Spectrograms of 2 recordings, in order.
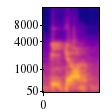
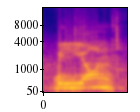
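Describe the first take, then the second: First: Said in the usual way. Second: "billón" said bil-lion, with a clear L; German "billón", double L as L; German pronunciation. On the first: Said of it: "que sería billón". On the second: Shown as a demonstration. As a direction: model "billón" the German way, L not Y. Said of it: "se pronuncia en alemán".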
